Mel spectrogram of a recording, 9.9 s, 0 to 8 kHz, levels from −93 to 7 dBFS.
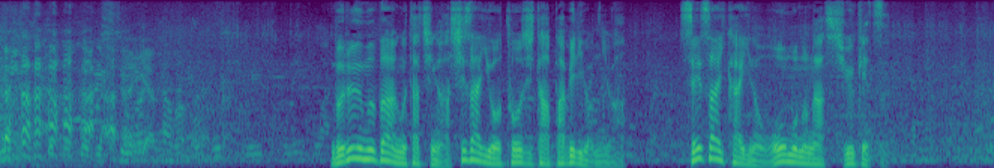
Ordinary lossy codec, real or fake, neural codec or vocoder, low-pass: none; real; none; none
